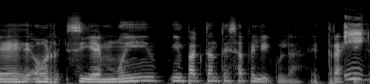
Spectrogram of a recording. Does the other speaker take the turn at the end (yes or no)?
yes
